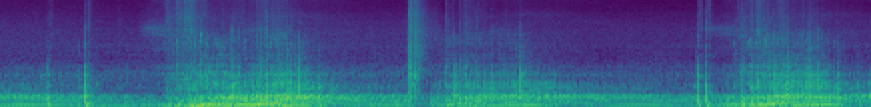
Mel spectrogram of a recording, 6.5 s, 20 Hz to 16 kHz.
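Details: Flood-damaged Aston Martin DB9 V12 after start-up, with lots of smoke. Uneven, lumpy revving with irregular pops and stumbles instead of a smooth note. Misfiring, cause unknown.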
